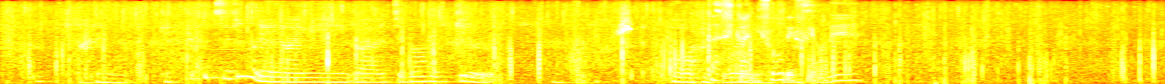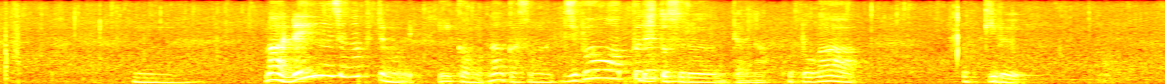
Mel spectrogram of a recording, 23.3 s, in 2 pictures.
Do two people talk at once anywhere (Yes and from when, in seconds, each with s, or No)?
Yes, from 7.1 s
